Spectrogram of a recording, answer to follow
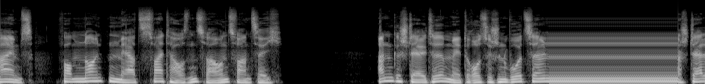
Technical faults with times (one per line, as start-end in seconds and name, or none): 5.50-6.78 system hang loop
